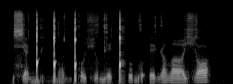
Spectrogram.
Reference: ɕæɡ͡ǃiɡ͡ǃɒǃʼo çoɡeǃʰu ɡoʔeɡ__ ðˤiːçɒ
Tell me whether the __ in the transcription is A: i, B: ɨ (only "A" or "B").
A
